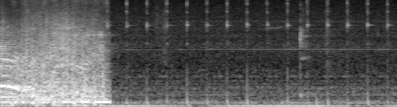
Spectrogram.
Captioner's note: clock ticking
